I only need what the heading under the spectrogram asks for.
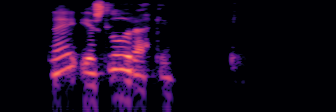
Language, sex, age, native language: Icelandic, female, 40-49, Icelandic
